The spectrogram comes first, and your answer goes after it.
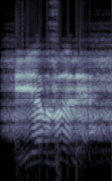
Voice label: "family room", bot

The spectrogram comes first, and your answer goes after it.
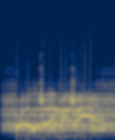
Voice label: front door, bot

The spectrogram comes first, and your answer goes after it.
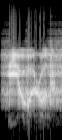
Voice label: "gate", bot

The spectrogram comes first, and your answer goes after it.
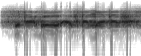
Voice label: vending machines, bot

